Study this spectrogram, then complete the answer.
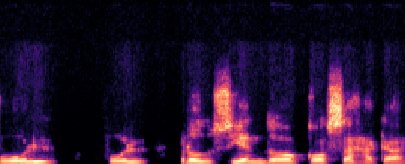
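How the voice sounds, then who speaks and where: A man speaks at a medium pitch with a Venezuelan accent. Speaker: musician and educator. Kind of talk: interview; casual chat.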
